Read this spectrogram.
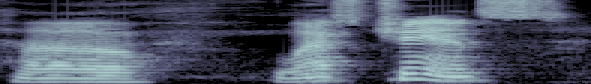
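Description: A man's voice: medium pitch, expressive, very slow, pushed and bright, exaggerated voice. A man acting a jumpy, sarcastic young man in a horror audio drama, hesitant and wisecracking in a naturalistic way. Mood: nervous joking. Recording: noisy amateur location recording, uneven levels.

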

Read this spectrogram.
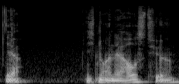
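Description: A man's voice: low-pitched, fairly even intonation, moderate pace, creaky, warm tone, husky. A man co-hosting a podcast, chatting casually into a close microphone. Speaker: podcast co-host.

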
